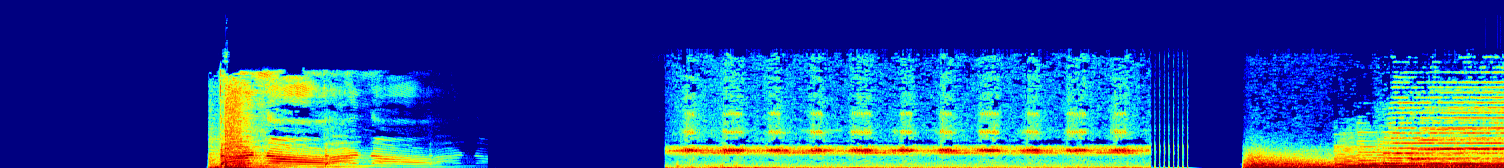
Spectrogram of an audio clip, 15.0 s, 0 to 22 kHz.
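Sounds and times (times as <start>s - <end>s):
cricket chirping: 6.7s - 11.9s.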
